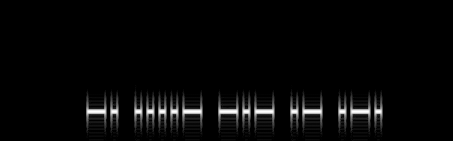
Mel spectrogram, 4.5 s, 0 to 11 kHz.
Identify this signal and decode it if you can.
Morse code, heard as a keyed tone, about 20 wpm, 700 Hz. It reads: N4KAR
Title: USA Call Signs - 5 Characters - Repeated 2x - 20wpm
